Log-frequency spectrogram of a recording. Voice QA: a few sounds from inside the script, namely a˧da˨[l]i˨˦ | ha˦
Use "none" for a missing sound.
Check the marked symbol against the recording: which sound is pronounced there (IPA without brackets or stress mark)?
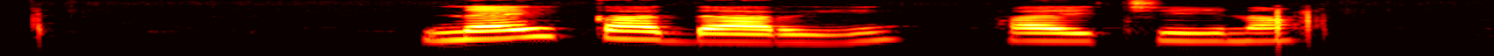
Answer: ɾ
